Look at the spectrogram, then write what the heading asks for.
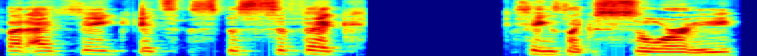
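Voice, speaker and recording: A woman's voice: medium pitch, steady tone, takes it slowly, bright, forceful tone, low-quality recording. A woman from Wisconsin with a Wisconsin accent, hosting a podcast interview in a chatty, playful way. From Wisconsin, United States. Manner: chatty, playful, jokes around. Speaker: podcast host. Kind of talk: casual interview chat.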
